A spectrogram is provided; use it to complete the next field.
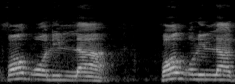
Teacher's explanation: فضل اللہ کی لام جو ہے اس کو ہم نے اللہ کی جو لام ہے اس کے ساتھ مشدد کیا ہے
